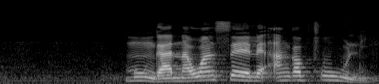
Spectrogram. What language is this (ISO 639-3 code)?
tso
